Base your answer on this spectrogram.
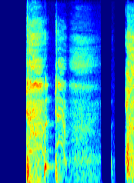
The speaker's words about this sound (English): Sorry, guys. You boys got the cough going. Still went to work today, though.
